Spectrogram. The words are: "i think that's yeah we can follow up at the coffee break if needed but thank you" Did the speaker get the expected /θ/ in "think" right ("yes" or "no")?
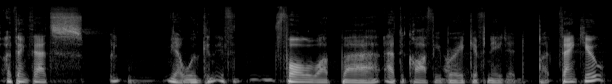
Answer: yes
